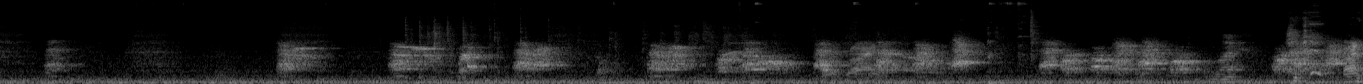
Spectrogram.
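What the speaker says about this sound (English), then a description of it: "Sorry about the dog chatter." A dog barks and yips in repeated short bursts, indoors at home, mixed in with people talking and steady low background hum.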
